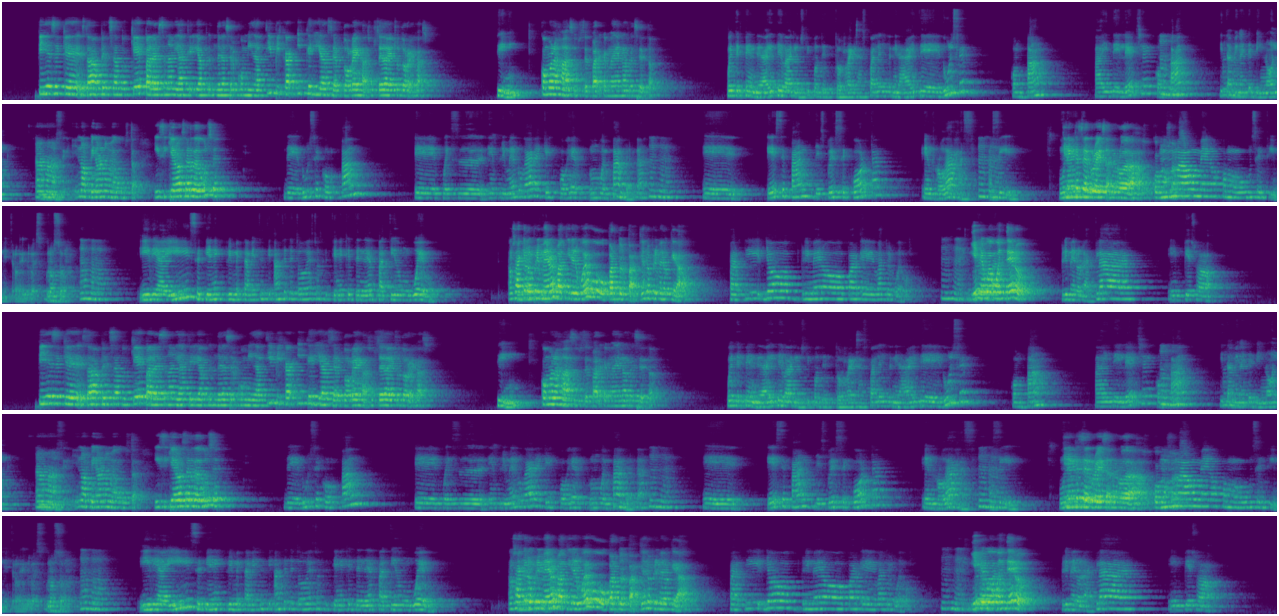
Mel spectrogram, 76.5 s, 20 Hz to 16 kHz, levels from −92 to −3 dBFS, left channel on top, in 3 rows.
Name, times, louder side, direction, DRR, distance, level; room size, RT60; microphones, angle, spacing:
voice 1, 0.7-8.4 10.8-13.0 23.2-23.6 24.4-24.7 26.2-26.6 26.9-28.2 28.5-29.8 38.4-38.9 45.0-45.5 46.7-49.0 52.6-53.1 61.1-64.7 69.8-71.4, left 1 dB, 45° left, -2 dB, 1.0 m, -24 dB
voice 2, 9.9-10.4 14.5-19.3 20.2-20.9 21.9-23.7 24.4-25.6 26.2-26.8 31.1-32.7 33.8-38.4 39.5-40.2 40.8-43.1 43.9-44.8 45.2-45.8 46.6-47.4 48.6-52.4 53.7-59.6 61.3-61.9 65.6-69.2 70.4-71.0 72.2-73.6 74.3-75.1, left 2 dB, 75° left, 1 dB, 1.1 m, -31 dB
8.7 x 5.0 x 4.0 m, 1.2 s
head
